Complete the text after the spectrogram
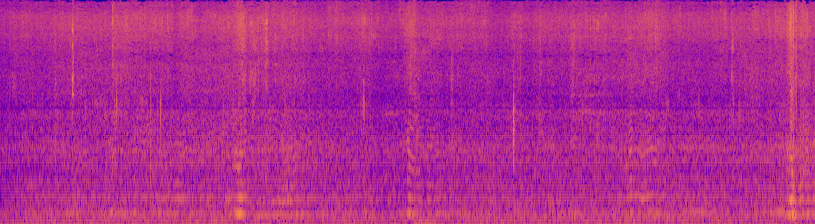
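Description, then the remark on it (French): Steady, dense buzzing of wild bees in the PACA region of France, a European wild bee biodiversity hotspot, a low droning hum with several insects overlapping, occasional brief louder passes as individual bees fly by. No voices. “ici en région PACA dans le hotspot euh, européen de biodiversité des abeilles sauvages”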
